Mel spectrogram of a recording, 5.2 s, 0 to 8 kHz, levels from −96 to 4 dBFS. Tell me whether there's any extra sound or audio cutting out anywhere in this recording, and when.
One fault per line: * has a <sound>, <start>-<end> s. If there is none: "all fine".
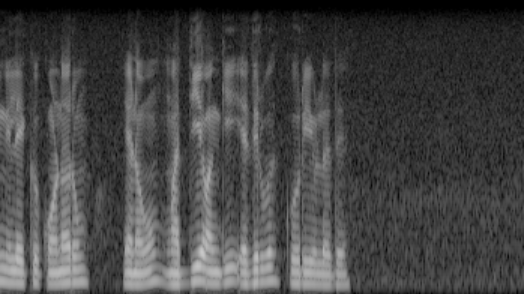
all fine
